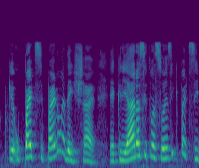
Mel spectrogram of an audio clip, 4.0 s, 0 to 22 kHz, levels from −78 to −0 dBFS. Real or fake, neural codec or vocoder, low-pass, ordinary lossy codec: real; none; none; none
